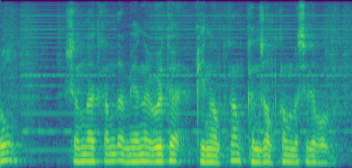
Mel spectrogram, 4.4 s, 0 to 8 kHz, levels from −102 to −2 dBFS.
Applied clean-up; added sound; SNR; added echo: none; Accordion; 19 dB; none.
